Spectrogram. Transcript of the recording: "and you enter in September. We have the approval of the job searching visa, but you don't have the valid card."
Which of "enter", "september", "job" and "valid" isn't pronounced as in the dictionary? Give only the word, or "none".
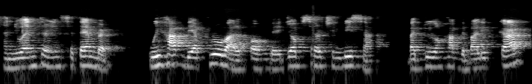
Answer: valid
